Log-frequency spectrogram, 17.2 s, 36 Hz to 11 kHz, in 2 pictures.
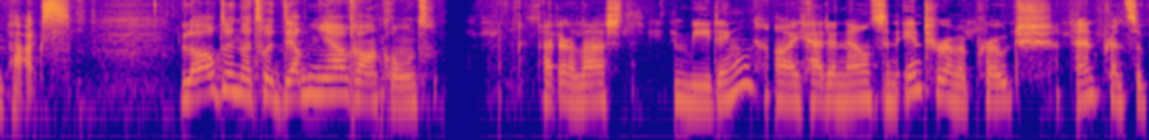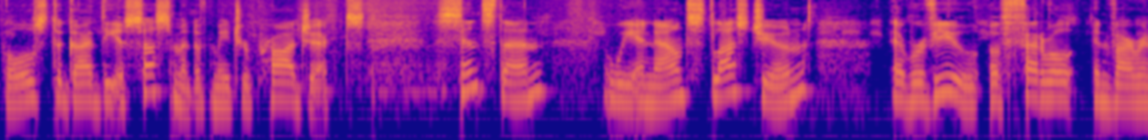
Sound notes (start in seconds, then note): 7.2 speaking French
